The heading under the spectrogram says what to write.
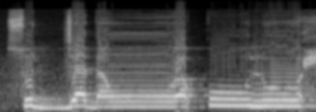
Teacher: وہ دیکھیں وادخلوا الباب سجدا وقولوا, یہاں پر تنوین کے بعد واو یہاں پر ادغام کریں گے, ناک میں آواز لے جائیں گے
